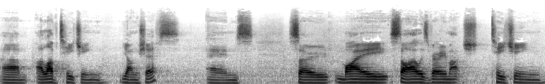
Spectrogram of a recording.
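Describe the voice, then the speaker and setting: An Australian man in his thirties, a head chef chatting easily in an interview, pausing with fillers and laughing now and then. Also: on the low side, flat delivery, a little hiss or hum. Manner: easygoing, laughs often, thoughtful pauses with fillers. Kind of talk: relaxed conversational interview.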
